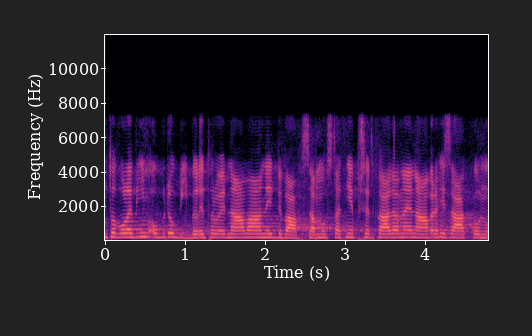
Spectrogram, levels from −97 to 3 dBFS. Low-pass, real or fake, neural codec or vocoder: 7.2 kHz; fake; codec, 16 kHz, 6 kbps, DAC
